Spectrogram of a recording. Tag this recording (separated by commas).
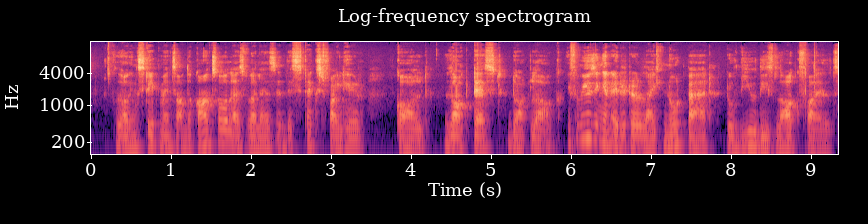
Speech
